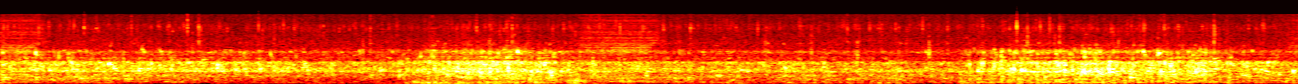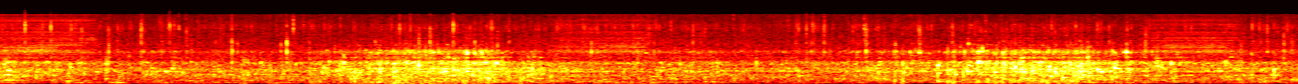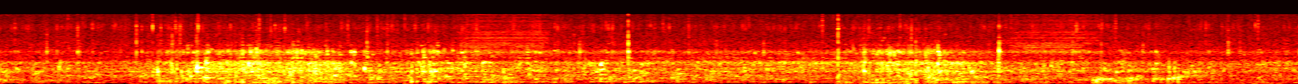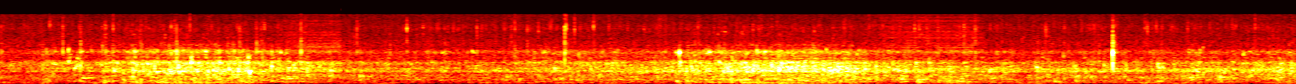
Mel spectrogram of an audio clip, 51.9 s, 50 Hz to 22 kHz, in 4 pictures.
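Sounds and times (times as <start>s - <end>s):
diver breathing through regulator: 0.0s - 0.5s, 5.8s - 6.8s, 12.9s - 14.1s, 18.6s - 19.6s, 24.5s - 25.5s, 30.5s - 31.5s, 36.1s - 37.1s, 47.8s - 48.8s.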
